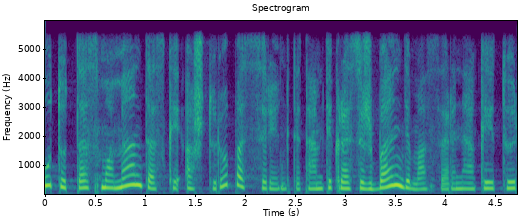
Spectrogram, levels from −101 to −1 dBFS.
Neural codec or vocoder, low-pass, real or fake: none; 5.4 kHz; real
